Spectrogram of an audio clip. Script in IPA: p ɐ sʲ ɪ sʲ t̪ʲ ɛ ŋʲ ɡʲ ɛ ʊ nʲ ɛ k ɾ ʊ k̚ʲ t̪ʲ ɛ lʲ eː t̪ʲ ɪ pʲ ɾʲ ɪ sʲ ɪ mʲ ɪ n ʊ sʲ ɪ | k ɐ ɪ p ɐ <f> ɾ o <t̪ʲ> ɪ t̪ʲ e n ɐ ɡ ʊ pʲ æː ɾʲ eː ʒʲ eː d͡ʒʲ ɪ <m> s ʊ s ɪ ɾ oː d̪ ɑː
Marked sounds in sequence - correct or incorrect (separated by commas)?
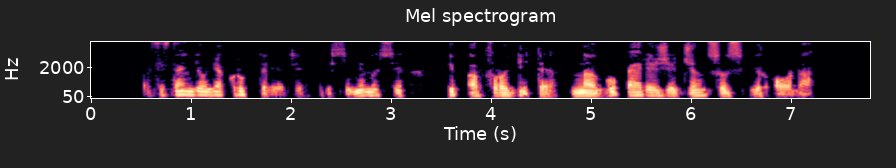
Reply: correct, incorrect, incorrect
